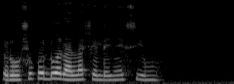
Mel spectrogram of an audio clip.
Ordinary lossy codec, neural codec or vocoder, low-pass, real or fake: none; none; none; real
